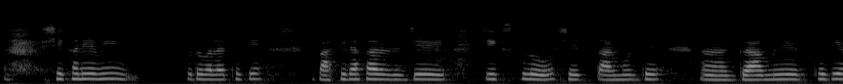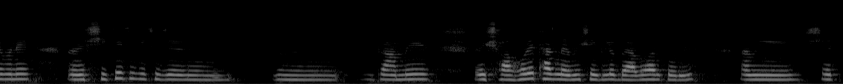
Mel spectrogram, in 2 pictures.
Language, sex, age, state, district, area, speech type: Bengali, female, 18-30, West Bengal, Uttar Dinajpur, urban, spontaneous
